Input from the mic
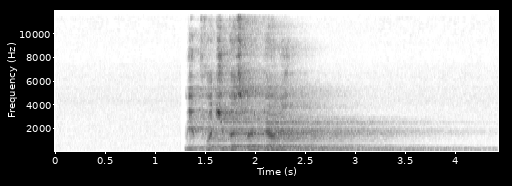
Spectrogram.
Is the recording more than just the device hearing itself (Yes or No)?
Yes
